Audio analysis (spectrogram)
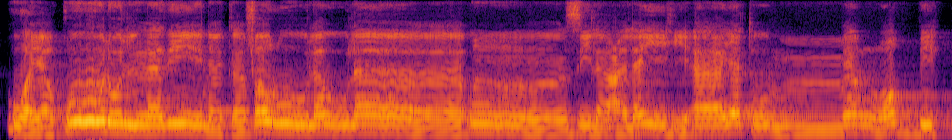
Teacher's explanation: تو تنوین کو میم سے ملا کر غنہ کے ساتھ پڑھیں گے، اس کو ادغام ناقص کہتے ہیں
